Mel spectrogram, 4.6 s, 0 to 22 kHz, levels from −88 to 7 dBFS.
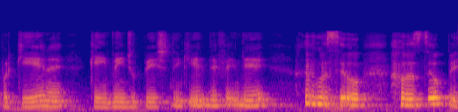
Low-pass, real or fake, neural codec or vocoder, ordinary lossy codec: none; real; none; none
